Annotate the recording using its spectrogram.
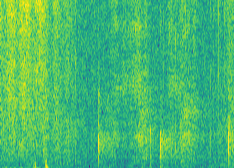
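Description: Chalk writing on a chalkboard: a few faint, short taps and scrapes as characters are written, the firmest near the half-second mark.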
